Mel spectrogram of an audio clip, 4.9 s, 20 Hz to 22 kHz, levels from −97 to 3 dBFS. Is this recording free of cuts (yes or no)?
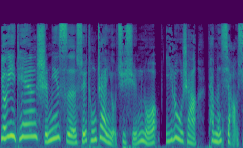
no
